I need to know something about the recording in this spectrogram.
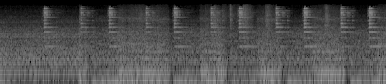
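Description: A railway crossing bell rings rapidly.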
